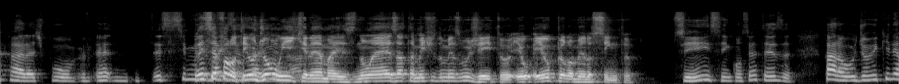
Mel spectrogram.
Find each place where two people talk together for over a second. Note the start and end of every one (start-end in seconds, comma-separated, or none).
1.9-3.3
